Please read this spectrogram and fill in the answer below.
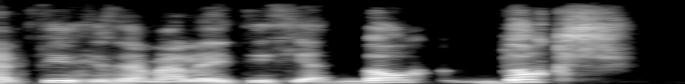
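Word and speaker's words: Dosch: que se llama Leticia Dox, no Bosch, Dox, pero que se escribe como si fuera Bosch, que hace también el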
